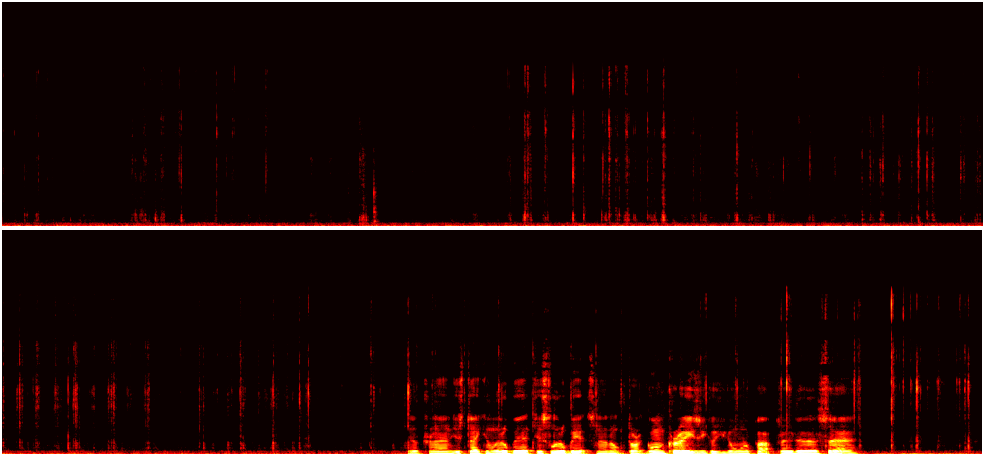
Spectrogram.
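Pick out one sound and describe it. Small tools click and tap against a plastic model.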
